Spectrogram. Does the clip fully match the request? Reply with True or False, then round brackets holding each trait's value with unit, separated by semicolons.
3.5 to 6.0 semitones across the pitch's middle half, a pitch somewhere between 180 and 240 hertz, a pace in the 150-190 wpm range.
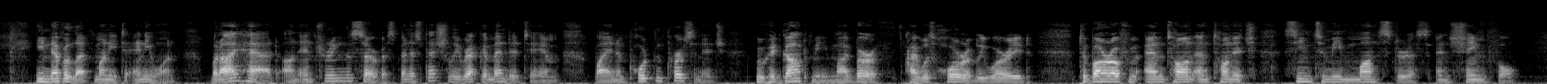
False (4.1 semitones; 115 Hz; 165 wpm)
